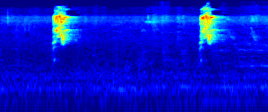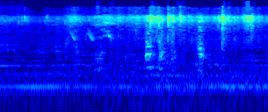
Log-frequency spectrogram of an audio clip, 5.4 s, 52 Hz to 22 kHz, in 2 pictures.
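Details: Javan myna (jalak kebo) used as a lure recording to prompt birds to sound off quickly: two harsh, hissing, broadband bursts about 1.5 seconds apart, then faint chatter over a steady low hum.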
